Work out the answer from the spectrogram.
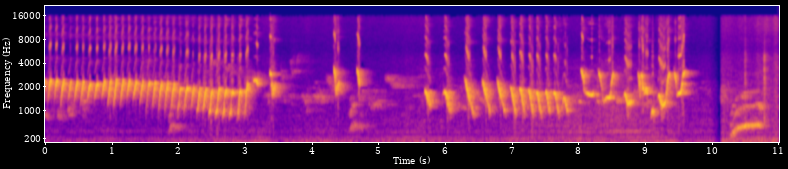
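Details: White-rumped shama singing as a lure to make other shamas respond: long rapid trill of repeated notes, then a quieter gap followed by sharp downslurred notes in quick series and a final rising whistle.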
